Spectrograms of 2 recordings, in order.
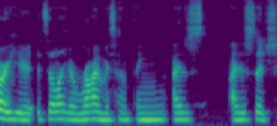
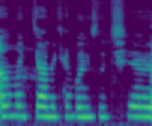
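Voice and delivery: put-on higher-pitched echo of the annoying girl; 4 semitones higher than usual. Co-host copying the annoying girl's reaction, higher mock-girl voice. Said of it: "then the annoying girl".

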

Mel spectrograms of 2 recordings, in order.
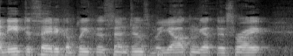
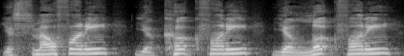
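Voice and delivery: slow, higher-pitched mock insults; teasing taunt; 7 semitones higher, 5 dB louder, slower than usual. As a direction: draw out each jab, loud and high. Invents insults to frame co-host.

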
